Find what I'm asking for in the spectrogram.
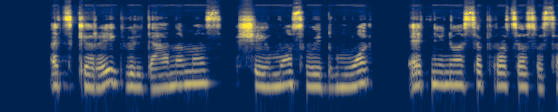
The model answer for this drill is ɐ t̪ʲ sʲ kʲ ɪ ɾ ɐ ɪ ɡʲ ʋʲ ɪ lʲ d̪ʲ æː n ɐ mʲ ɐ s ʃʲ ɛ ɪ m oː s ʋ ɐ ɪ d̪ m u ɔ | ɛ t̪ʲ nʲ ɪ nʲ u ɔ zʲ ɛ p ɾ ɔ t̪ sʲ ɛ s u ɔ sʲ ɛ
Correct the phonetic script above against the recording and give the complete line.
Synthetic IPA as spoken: ɐ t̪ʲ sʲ kʲ ɪ ɾ ɐ ɪ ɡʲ ʋʲ ɪ lʲ d̪ʲ æː n ɐ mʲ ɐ s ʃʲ ɛ ɪ m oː s ʋ ɐ ɪ d̪ m u ɔ | ɛ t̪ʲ nʲ ɪ nʲ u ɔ sʲ ɛ p ɾ ɔ t̪ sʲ ɛ s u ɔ sʲ ɛ

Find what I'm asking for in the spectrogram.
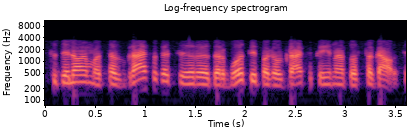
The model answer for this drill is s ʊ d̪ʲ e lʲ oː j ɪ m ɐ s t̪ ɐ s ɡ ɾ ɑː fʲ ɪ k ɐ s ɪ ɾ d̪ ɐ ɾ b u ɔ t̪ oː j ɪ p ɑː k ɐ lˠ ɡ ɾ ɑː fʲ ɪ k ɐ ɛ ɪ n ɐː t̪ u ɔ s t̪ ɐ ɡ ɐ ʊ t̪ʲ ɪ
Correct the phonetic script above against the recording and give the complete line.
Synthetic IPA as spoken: s ʊ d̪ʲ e lʲ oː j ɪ m ɐ s t̪ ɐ s ɡ ɾ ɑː fʲ ɪ k ɐ s ɪ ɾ d̪ ɐ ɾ b u ɔ t̪ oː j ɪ p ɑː ɡ ɐ lˠ ɡ ɾ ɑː fʲ ɪ k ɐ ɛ ɪ n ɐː t̪ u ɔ s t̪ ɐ ɡ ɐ ʊ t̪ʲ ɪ

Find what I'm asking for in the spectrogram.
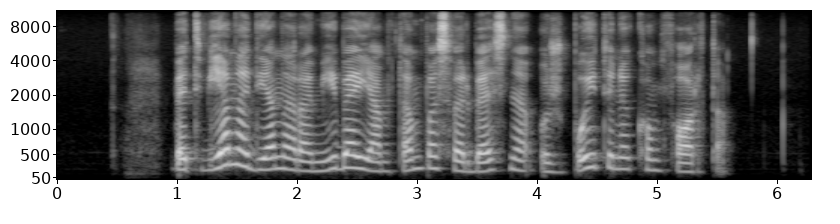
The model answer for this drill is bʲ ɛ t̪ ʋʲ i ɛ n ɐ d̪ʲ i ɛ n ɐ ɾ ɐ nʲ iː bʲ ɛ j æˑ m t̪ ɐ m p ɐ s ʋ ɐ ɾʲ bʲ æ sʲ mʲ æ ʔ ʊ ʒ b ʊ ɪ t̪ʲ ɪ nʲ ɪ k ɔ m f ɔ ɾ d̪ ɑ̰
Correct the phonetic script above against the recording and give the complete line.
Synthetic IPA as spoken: bʲ ɛ t̪ ʋʲ i ɛ n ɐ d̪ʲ i ɛ n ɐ ɾ ɐ mʲ iː bʲ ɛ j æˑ m t̪ ɐ m p ɐ s ʋ ɐ ɾʲ bʲ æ sʲ nʲ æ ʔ ʊ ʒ b ʊ ɪ t̪ʲ ɪ nʲ ɪ k ɔ m f ɔ ɾ t̪ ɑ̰

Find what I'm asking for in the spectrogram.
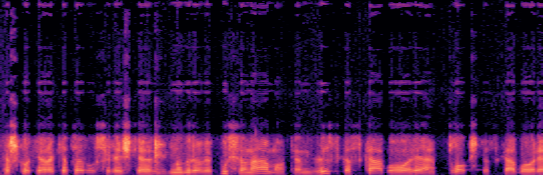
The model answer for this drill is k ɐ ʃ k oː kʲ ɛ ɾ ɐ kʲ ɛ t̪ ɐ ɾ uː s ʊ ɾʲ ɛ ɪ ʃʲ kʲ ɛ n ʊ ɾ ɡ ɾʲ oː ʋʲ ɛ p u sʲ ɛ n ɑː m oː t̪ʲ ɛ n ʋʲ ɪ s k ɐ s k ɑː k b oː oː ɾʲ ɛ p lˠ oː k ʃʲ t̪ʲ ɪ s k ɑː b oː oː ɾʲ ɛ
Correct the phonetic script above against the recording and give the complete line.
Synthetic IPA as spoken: k ɐ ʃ k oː kʲ ɛ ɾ ɐ kʲ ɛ t̪ ɐ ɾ uː s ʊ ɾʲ ɛ ɪ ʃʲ kʲ ɛ n ʊ ɡ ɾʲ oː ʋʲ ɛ p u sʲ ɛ n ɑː m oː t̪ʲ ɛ n ʋʲ ɪ s k ɐ s k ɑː b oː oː ɾʲ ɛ p lˠ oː k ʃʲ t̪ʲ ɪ s k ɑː b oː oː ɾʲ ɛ

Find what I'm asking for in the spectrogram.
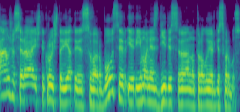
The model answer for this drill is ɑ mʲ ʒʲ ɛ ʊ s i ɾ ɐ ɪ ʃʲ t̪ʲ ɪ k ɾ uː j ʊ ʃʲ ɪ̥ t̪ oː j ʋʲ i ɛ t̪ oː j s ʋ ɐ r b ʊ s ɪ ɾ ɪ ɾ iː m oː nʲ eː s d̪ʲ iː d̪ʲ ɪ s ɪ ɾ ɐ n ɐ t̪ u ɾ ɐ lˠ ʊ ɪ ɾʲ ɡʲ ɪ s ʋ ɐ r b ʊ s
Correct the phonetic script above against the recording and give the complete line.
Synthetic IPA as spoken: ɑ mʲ ʒʲ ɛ ʊ s i ɾ ɐ ɪ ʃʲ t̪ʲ ɪ k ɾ uː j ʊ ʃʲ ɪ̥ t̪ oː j ʋʲ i ɛ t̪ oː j s ʋ ɐ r b ʊ s ɪ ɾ ɪ ɾ iː m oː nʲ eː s d̪ʲ iː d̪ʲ ɪ s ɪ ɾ ɐ n ɐ t̪ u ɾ ɐ lˠ ʊ ɪ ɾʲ ɡʲ ɪ s ʋ ɐ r b ʊ s

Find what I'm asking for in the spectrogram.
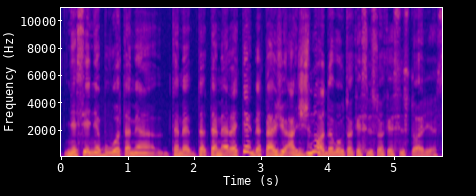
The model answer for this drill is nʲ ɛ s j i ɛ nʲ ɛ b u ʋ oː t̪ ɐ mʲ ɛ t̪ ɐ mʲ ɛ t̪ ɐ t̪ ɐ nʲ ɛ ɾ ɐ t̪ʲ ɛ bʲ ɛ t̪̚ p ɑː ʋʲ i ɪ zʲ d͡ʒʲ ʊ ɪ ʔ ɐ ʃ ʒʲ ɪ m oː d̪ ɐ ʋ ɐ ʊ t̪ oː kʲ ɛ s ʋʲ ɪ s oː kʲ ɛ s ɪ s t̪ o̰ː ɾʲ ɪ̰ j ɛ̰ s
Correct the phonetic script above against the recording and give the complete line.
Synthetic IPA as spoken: nʲ ɛ s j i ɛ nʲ ɛ b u ʋ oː t̪ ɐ mʲ ɛ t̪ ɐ mʲ ɛ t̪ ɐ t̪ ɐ mʲ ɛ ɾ ɐ t̪ʲ ɛ bʲ ɛ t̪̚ p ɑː ʋʲ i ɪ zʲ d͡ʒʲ ʊ ɪ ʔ ɐ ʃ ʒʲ ɪ n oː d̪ ɐ ʋ ɐ ʊ t̪ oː kʲ ɛ s ʋʲ ɪ s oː kʲ ɛ s ɪ s t̪ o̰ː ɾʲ ɪ̰ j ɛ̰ s

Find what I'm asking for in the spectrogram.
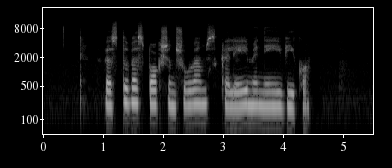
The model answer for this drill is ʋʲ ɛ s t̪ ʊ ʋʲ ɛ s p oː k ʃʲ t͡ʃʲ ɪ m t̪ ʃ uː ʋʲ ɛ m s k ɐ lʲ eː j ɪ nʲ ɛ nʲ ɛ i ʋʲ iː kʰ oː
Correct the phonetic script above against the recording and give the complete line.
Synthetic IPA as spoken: ʋʲ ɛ s t̪ ʊ ʋʲ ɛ s p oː k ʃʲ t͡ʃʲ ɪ n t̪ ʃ uː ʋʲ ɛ m s k ɐ lʲ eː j ɪ mʲ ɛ nʲ ɛ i ʋʲ iː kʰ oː

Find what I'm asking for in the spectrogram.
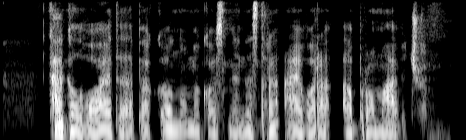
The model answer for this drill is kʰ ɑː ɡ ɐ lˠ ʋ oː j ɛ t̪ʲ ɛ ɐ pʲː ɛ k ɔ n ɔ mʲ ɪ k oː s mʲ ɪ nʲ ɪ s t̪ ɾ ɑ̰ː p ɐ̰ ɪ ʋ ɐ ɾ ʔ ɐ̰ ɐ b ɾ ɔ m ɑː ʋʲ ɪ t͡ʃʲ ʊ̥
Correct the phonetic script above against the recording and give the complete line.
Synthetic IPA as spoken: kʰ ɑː ɡ ɐ lˠ ʋ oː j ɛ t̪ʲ ɛ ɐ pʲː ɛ k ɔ n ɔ mʲ ɪ k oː s mʲ ɪ nʲ ɪ s t̪ ɾ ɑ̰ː ʔ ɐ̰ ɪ ʋ ɐ ɾ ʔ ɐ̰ ɐ b ɾ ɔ m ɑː ʋʲ ɪ t͡ʃʲ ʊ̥

